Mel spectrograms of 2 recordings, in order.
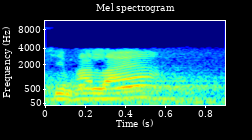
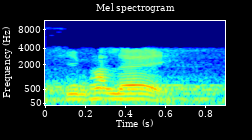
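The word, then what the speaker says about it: Sinhala: Người Tích Lan không đọc là Simhala, mà người Miến thì để quên, người Tích Lan đọc chữ này là Simhale.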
